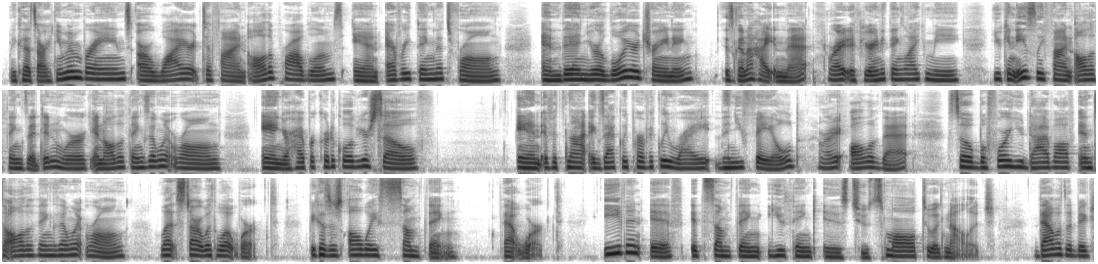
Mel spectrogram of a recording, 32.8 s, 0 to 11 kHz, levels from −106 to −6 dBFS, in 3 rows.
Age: 20-39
